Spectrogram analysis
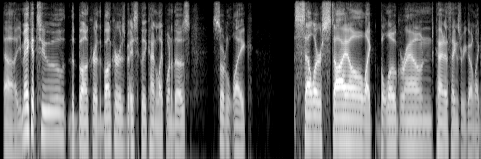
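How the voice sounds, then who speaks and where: Bright, halting male game master, slightly dull audio. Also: lowish voice, clean tone, no echo. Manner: halting, rambling, conversational. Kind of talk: casual improvised tabletop game narration.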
